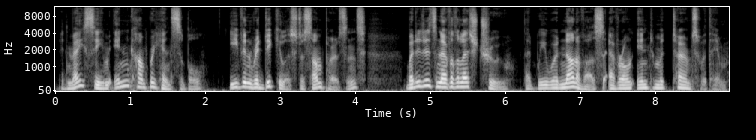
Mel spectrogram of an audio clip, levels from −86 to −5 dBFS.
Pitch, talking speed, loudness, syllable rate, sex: 135 Hz, 175 wpm, -20 LUFS, 5.7 syllables/s, male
